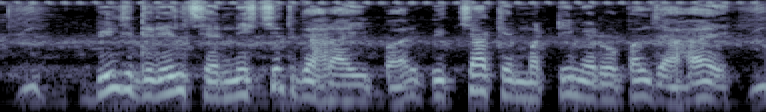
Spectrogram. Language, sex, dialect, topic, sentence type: Magahi, male, Southern, agriculture, statement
